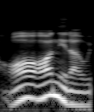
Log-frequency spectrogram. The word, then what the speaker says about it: 於焉: 단어에 대해서 알아보도록 하겠습니다 일단이 단어 우리가 어언이라고 읽습니다 알지 못하는 동안 어느덧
